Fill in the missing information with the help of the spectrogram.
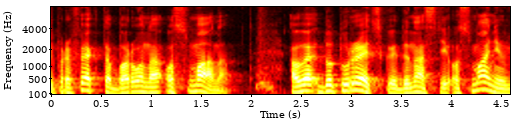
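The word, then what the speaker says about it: Haussmann: сенатора і префекта барона Османа. Але до турецької династії Османів він не мав жодного стосунку, адже був німецького походження. Просто прізвище Хаусман французькою читається як Осман.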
